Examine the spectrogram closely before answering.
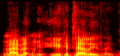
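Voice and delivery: ordinary talk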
